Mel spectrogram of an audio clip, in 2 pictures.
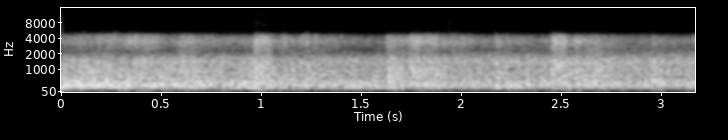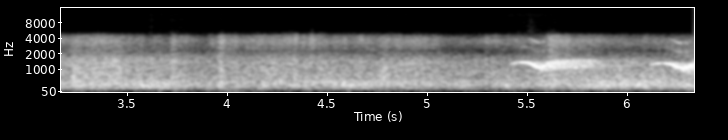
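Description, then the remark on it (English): Two short, whistling bird calls ring out near the end, rising over a steady hiss of night ambience, with no voices present. “What was it? Could be a bird, or could be a signal.”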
